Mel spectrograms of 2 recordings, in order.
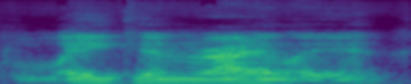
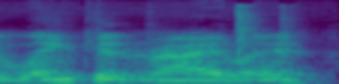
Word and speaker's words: Laken Riley: Biden said her name wrong. He called her Lincoln Riley only after being forced to say something because of Marjorie Taylor Greene.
